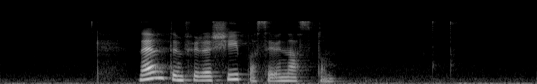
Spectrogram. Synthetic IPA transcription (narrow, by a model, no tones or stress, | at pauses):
nɛʋnt̪ʉnfyːɾəʃiːpɑseʉnɑst̪ɔ̰m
